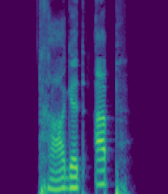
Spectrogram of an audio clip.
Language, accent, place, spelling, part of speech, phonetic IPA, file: German, Germany, Berlin, traget ab, verb, [ˌtʁaːɡət ˈap], De-traget ab.ogg
- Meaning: second-person plural subjunctive I of abtragen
